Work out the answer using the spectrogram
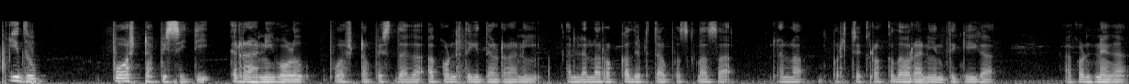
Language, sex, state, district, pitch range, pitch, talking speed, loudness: Kannada, male, Karnataka, Bijapur, 110-120 Hz, 110 Hz, 90 wpm, -20 LUFS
